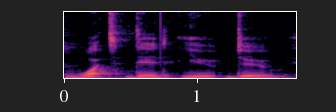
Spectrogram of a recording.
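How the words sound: Each word is said separately and carefully.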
